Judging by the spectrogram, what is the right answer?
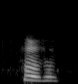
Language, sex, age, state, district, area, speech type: Santali, female, 18-30, West Bengal, Birbhum, rural, conversation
